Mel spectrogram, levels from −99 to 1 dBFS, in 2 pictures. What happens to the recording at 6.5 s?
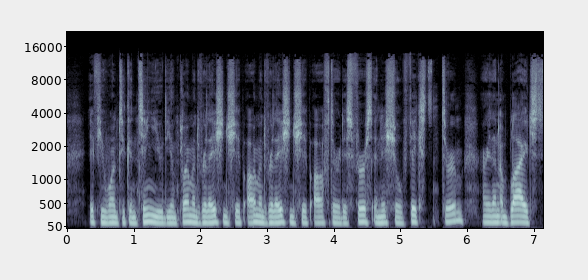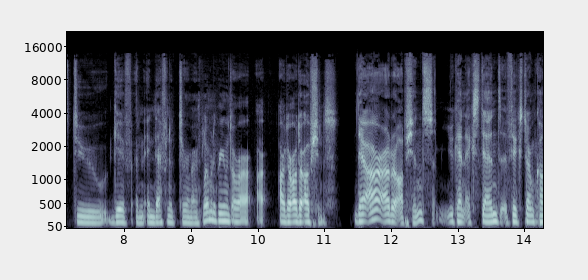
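Nothing goes wrong at 6.5 s; the speech carries on there without any audible fault.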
